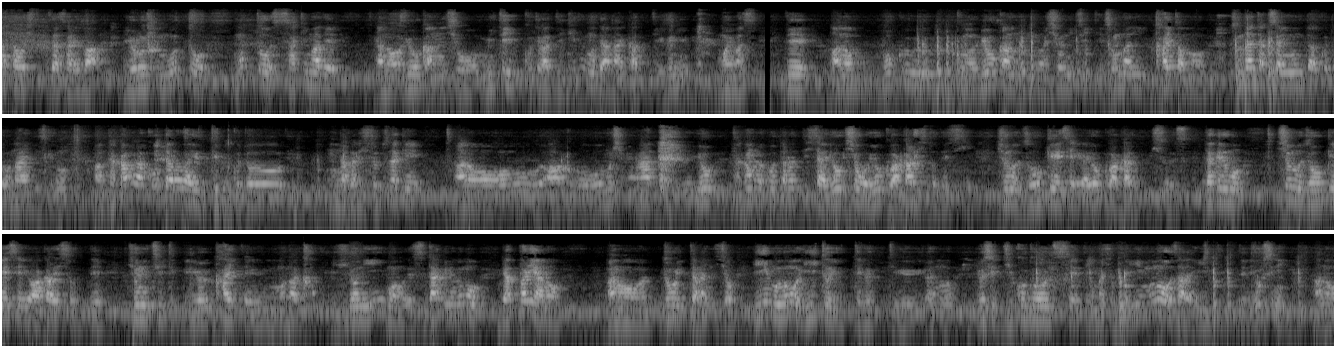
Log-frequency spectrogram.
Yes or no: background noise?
yes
